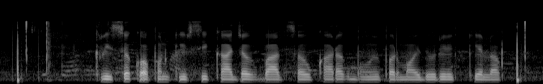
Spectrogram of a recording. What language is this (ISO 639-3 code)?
mai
